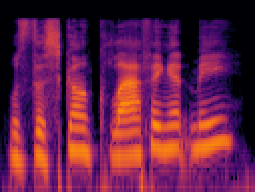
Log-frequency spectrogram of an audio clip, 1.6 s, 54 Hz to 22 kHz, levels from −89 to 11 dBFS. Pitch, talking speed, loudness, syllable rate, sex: 195 Hz, 225 wpm, -19 LUFS, 4.8 syllables/s, male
